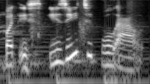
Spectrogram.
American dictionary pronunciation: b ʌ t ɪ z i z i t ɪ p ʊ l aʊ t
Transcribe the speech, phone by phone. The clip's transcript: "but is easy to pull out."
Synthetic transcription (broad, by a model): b ʌ t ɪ s i z i t ɪ p ʊ l aʊ t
